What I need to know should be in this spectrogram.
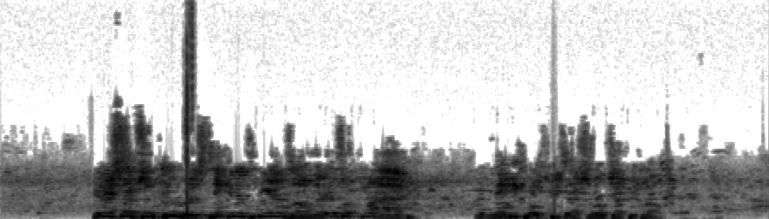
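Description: A crowd of young men on the sideline cheers and shouts loudly.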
